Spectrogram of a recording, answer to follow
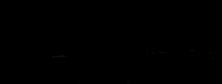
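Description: Near silence, with a few faint animal calls in the background: one short call about half a second in, then a run of calls in the last half.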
